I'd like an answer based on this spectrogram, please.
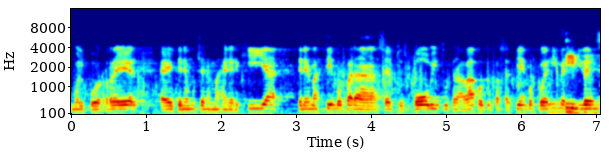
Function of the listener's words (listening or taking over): taking over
